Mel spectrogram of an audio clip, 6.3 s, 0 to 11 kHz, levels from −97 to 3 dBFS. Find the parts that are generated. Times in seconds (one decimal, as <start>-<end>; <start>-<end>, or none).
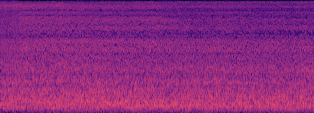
none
